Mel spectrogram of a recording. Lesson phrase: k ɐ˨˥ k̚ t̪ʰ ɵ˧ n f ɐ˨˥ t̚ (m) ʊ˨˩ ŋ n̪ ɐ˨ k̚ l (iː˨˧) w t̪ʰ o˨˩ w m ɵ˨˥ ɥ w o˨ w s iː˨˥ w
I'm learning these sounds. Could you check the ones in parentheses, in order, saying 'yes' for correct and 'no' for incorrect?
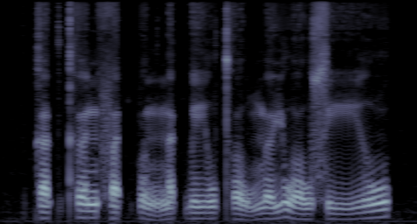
no, no

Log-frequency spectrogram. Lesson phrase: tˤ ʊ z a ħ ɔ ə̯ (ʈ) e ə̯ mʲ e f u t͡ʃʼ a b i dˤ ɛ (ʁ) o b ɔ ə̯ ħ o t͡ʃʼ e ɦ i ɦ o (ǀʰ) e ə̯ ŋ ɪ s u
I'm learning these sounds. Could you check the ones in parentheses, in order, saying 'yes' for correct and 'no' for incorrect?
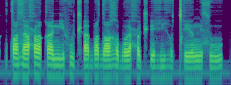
no, yes, yes

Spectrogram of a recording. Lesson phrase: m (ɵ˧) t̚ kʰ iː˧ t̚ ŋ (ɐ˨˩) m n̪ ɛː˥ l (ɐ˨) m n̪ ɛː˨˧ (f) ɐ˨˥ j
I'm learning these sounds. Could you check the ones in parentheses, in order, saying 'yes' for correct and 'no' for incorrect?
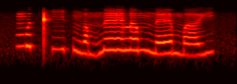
no, yes, no, no

